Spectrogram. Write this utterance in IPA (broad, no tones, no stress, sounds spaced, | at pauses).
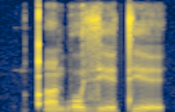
qʼ ẽ b o zʲ e tʲ e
